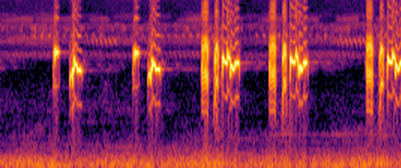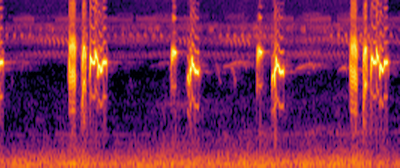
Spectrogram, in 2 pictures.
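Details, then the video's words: Energetic sooty-headed bulbul song for luring wild birds in woods and gardens: rapid run of around ten short phrases, nearly one per second, mixing clipped chirps with bubbling warbled notes. "Suara Burung Kutilang Gacor❗ Lantang Bikin Gacor Kutilang Lain"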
